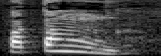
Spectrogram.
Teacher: अंग के उच्चारण में नाक द्वारा झटके के साथ उच्चारण करते हैं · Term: अनुस्वार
